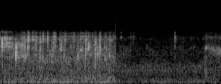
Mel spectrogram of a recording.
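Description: Water gushing from a bell siphon's outlet pipe in full siphon and splashing onto concrete, a steady rush that cuts off suddenly about a second in.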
